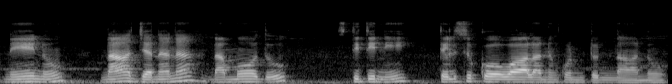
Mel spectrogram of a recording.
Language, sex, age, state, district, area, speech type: Telugu, male, 30-45, Andhra Pradesh, Krishna, urban, read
